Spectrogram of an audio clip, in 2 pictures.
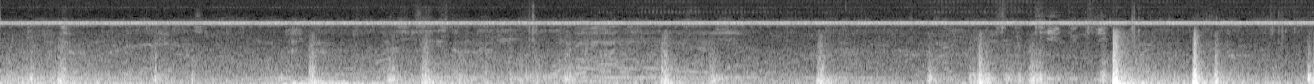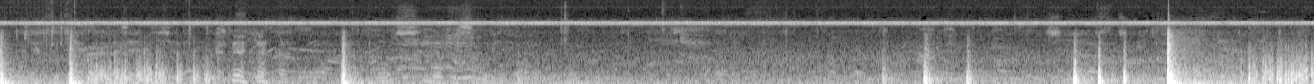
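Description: Fireworks burst with loud booms that echo far off.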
